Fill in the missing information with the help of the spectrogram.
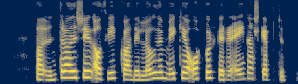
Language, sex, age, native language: Icelandic, female, 50-59, Icelandic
